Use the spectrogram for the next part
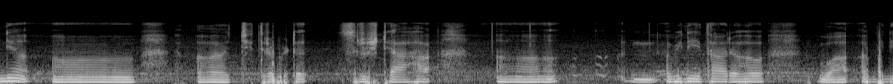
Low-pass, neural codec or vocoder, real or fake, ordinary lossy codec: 7.2 kHz; none; real; none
